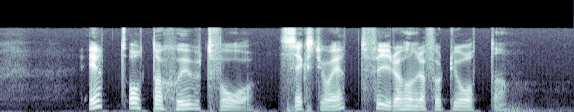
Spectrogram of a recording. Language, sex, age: Swedish, male, 19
